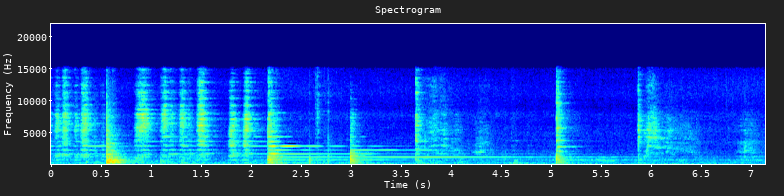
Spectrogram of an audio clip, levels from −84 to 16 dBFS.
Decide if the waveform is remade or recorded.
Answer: recorded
